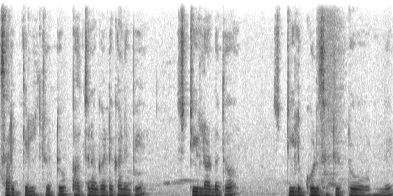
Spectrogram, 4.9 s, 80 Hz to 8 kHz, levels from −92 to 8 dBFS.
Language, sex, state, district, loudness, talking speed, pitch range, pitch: Telugu, male, Andhra Pradesh, Srikakulam, -17 LUFS, 145 wpm, 125-140 Hz, 130 Hz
